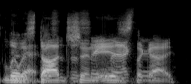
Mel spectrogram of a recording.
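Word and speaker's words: Dodgson: Campbell Scott as Lewis dogson does that last name sound familiar to anybody I mean you said it wrong because it's Dodson Dodson we've got Dodson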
